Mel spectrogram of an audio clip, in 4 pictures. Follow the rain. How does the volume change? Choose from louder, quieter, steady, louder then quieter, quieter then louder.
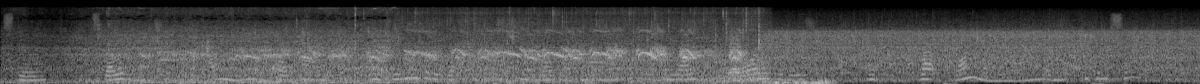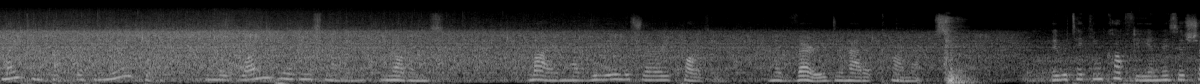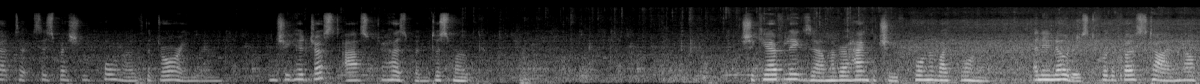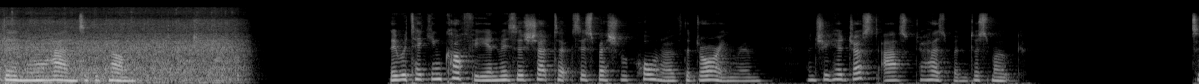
quieter then louder.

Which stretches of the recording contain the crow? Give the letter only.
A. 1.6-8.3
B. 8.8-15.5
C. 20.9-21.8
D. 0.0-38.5
A.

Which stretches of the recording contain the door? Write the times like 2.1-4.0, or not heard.
20.9-21.8.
